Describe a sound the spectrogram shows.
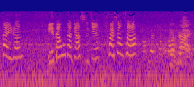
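A young woman speaks sharply nearby.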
